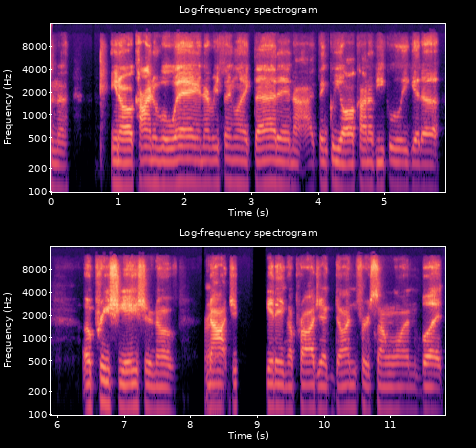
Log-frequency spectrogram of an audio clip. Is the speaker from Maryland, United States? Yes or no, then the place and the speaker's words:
yes; Maryland, United States; I'm from Maryland.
